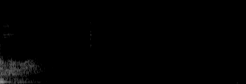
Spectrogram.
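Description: The last syllable of a man's speech fading out, then a quiet room with a single faint click about a second in.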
